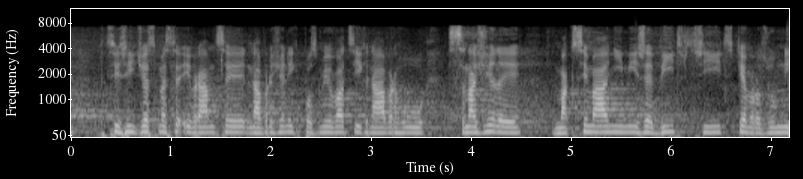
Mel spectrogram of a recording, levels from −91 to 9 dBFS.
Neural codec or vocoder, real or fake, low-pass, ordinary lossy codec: none; real; 7.2 kHz; AAC, 64 kbps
